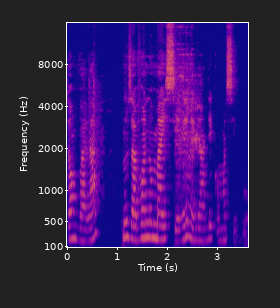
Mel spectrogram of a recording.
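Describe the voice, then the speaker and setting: A woman speaks with a non-native accent. Her tone is warm. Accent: non-native French, self-described. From Gabon. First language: Fang (speaking French). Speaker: crochet teacher. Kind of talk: tutorial. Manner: warm, encouraging.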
